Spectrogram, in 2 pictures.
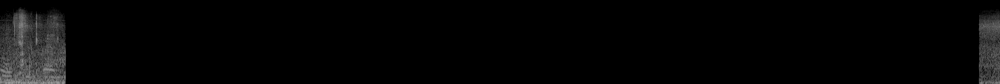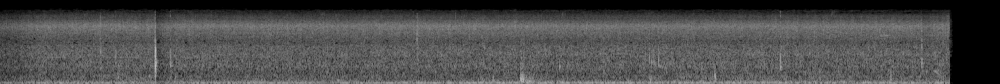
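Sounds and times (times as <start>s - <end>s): low hum: 9.8s - 19.5s
open-air hiss: 9.8s - 19.6s.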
